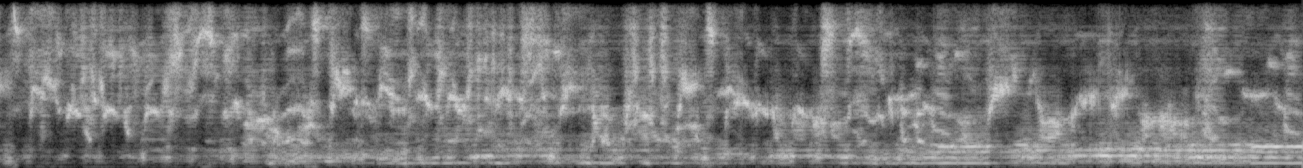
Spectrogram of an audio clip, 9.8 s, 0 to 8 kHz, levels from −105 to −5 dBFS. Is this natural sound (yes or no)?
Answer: no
